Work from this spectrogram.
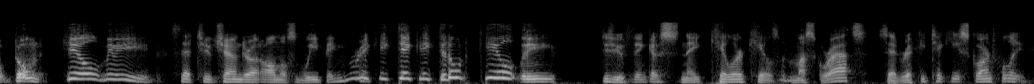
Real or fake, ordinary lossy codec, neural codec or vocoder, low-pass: fake; Opus, 24 kbps; codec, 16 kHz in and 24 kHz out, 0.4 kbps, LongCat-Audio-Codec, fine tuned four codebook decoder; 7.2 kHz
